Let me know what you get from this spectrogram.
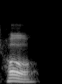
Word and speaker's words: JOH: There was a so-called president named Juan Orlando Hernandez, who's known by his initials J-O-H, which you pronounce in Spanish, Ho.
